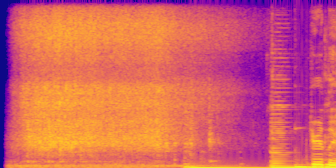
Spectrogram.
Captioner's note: pan sizzles; mellow music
